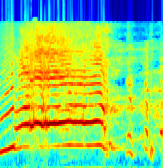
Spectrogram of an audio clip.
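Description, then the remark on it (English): A person imitates the panicked scream of someone swinging down a rope: a loud, sustained, slightly rising yell held for about a second, then breaking off into a few shorter, choppy vocal bursts. “and it sounds kind of like a blood-curdling battle scream, but it's more of a, ah, shit!”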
